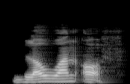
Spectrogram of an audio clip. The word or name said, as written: blow one off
